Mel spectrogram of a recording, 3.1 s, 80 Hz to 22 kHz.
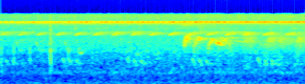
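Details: Red-whiskered bulbul used as a decoy singing to lure wild birds into a trap, Kim Bôi, Hòa Bình, Vietnam, late afternoon, 30 March 2021; a short bright warbled phrase over a steady high insect whine and faint repeated chirps.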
